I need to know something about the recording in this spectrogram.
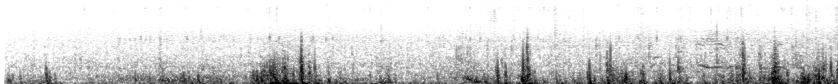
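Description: Wind buffeting the microphone in uneven gusts while riding in an open buggy along a wooden jetty, with a couple of knocks from the ride.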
